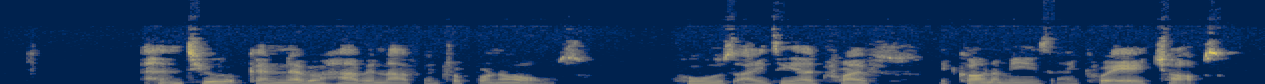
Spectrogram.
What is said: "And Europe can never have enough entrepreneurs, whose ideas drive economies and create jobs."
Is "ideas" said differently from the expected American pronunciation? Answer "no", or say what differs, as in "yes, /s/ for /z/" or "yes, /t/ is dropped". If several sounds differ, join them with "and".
yes, /z/ is dropped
